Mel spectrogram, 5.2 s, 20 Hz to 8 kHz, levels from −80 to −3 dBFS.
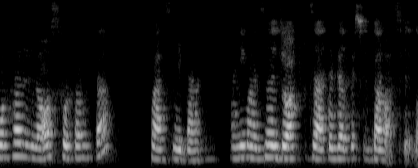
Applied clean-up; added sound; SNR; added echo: neural mask model DeepFilterNet 3.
